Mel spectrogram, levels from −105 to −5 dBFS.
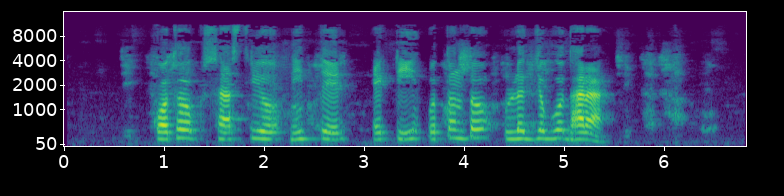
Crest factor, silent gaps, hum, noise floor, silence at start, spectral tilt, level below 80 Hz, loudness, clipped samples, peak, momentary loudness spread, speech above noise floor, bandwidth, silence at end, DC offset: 24 dB; none; none; -73 dBFS; 0.9 s; -4 dB/octave; -72 dBFS; -24 LUFS; under 0.1%; -2 dBFS; 15 LU; 49 dB; 11.5 kHz; 0.65 s; under 0.1%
